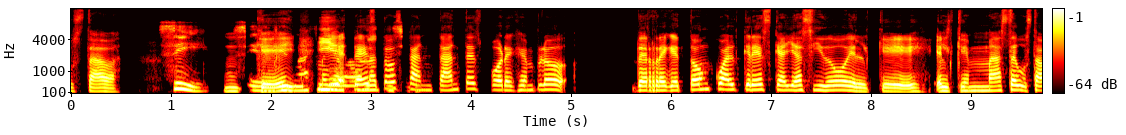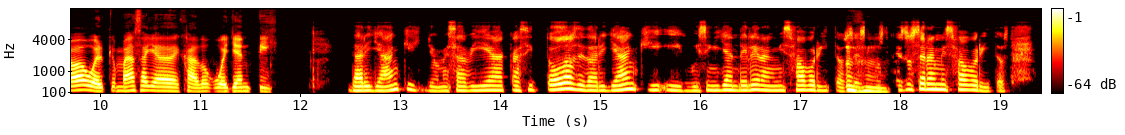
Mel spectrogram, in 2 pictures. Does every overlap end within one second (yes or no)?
no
